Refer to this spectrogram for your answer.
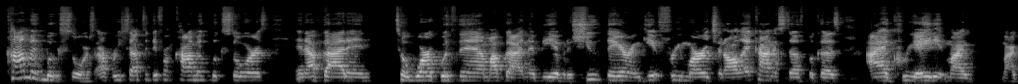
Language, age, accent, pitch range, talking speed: English, 20-39, American, 190-250 Hz, 240 wpm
